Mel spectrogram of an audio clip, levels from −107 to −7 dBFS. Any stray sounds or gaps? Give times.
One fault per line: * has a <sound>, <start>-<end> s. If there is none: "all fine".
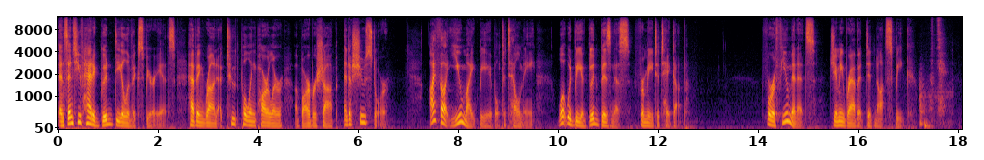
* has a sneeze, 17.2-17.9 s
